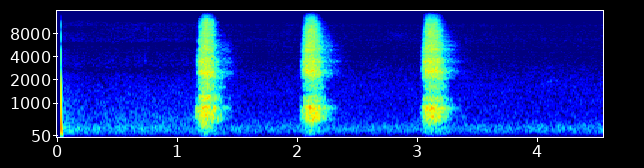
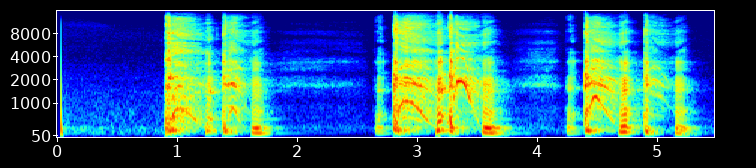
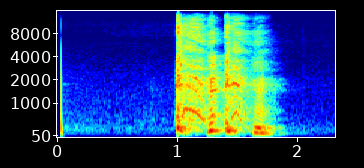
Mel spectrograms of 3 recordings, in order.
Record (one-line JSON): {"exhalation_length": "4.6 s", "exhalation_amplitude": 10561, "exhalation_signal_mean_std_ratio": 0.28, "three_cough_length": "5.5 s", "three_cough_amplitude": 32751, "three_cough_signal_mean_std_ratio": 0.49, "cough_length": "2.3 s", "cough_amplitude": 32767, "cough_signal_mean_std_ratio": 0.43, "survey_phase": "beta (2021-08-13 to 2022-03-07)", "age": "18-44", "gender": "Male", "wearing_mask": "No", "symptom_none": true, "symptom_onset": "8 days", "smoker_status": "Ex-smoker", "respiratory_condition_asthma": false, "respiratory_condition_other": false, "recruitment_source": "REACT", "submission_delay": "5 days", "covid_test_result": "Negative", "covid_test_method": "RT-qPCR", "influenza_a_test_result": "Negative", "influenza_b_test_result": "Negative"}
